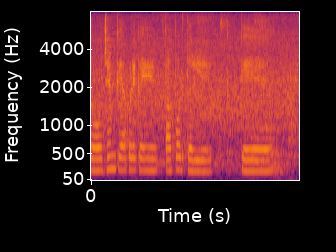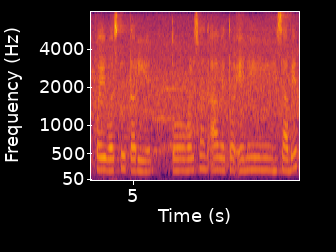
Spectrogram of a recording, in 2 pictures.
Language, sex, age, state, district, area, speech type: Gujarati, female, 18-30, Gujarat, Rajkot, rural, spontaneous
